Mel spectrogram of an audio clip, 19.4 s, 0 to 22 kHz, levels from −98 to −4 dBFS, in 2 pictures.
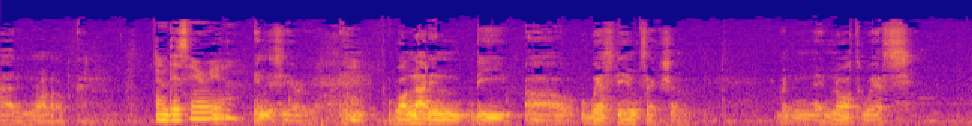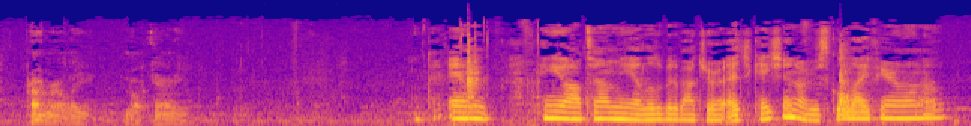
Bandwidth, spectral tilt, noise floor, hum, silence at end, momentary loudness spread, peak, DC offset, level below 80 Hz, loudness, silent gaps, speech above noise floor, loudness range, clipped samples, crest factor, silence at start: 12.5 kHz; -6 dB/octave; -45 dBFS; none; 0.05 s; 19 LU; 0 dBFS; under 0.1%; -46 dBFS; -21 LUFS; none; 24 dB; 14 LU; under 0.1%; 22 dB; 0 s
